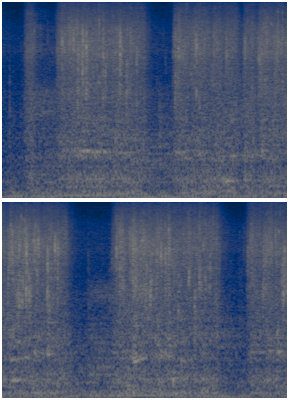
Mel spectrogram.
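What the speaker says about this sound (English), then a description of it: "I'm gonna wash the plate." Tap water runs and splashes while a plate is washed in a sink, the flow cutting out briefly several times between longer steady bursts, close and fairly loud.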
